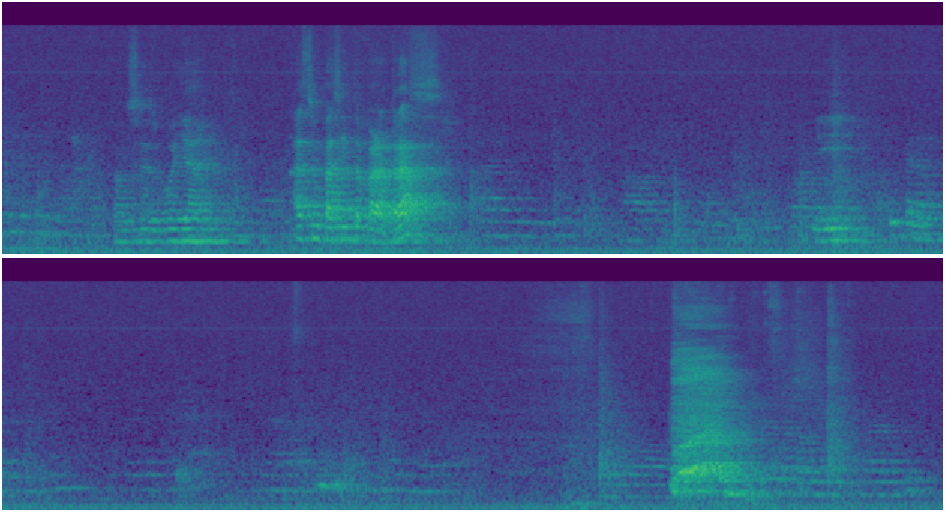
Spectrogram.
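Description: A woman talks nearby in a casual voice.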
